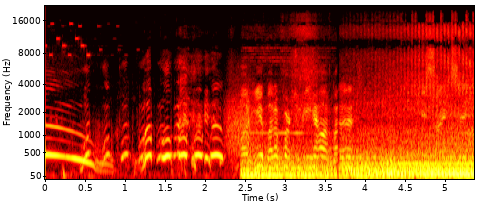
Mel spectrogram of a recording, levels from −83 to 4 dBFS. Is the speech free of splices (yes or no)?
no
